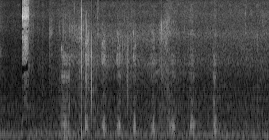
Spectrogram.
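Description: Male hamadryas baboon grunting in a rapid run of short grunts, about five a second, agitated. A brief hissing burst comes just before the grunts start.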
